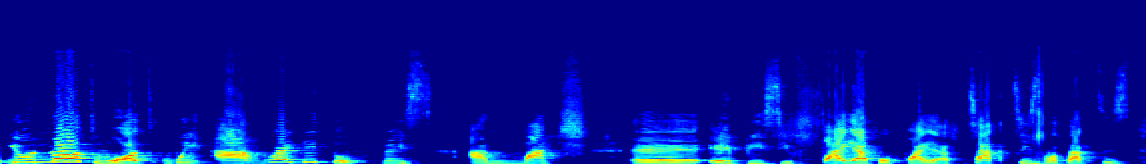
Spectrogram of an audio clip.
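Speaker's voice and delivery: loud, punchy rally challenge; defiant boast. Retold or imitated. Newsreader voicing the coalition daring the ruling party, loud and defiant. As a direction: throw down the gauntlet at the ruling party. Acted quote of coalition threat.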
